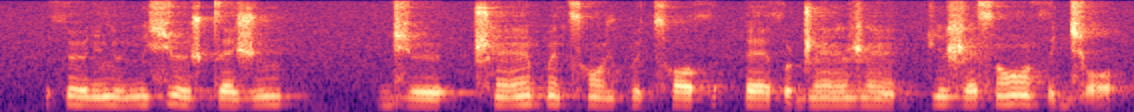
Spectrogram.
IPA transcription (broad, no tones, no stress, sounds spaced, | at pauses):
θ øː ɾ ĩ l ʉ n ɯ ɕ øː ʒ t ɛː ʒ ɯ | d͡ʑ ø | ʈ͡ʂʰ ɛ̃ː p ɛ̃ t͡sʰ ɔ̃ː ʒ p ø t͡sʰ ɔ θ | ɛː θ ɔ̰ ɖ͡ʐ ɛ̃ː ʐ ɛ̃ | k i ʐ ɛ s ɔ̃ː θ ɛ̰ d͡ʑ ɔ̰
